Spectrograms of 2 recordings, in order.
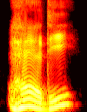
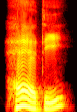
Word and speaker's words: هادي: In the Levant dialects, that ذال sound changes to d, giving us هذا, هادي, and هدول.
